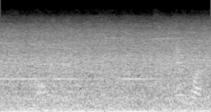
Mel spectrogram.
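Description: Street traffic noise: a steady low rumble of vehicles, strongest in the middle, under a haze of city noise with faint voices.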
